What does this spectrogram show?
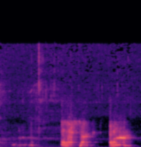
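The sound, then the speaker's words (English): A person coughs three times in quick succession, harsh, with two rapid bursts followed by a brief pause and a longer, rougher cough, coughing into a cup during a prayer commanding spirits to get out. No talking is heard. “Cough them out. Cough to your stomach. Go, go. Cough in that cup.”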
